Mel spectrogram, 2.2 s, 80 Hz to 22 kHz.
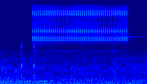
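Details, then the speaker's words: Honda Civic Type R FN2 fuel injector, removed and bench-tested on battery with a pulse tester in mode 2: rapid, even buzzing clicks about 28 per second for a second and a half; injector opening and closing normally. "So when I push pulse, it'll then go through mode 2, which is just a series of pulses, and hopefully you can hear that on the camera as well."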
